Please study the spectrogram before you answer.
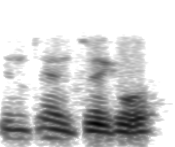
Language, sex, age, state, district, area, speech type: Sanskrit, male, 30-45, Maharashtra, Sangli, urban, conversation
